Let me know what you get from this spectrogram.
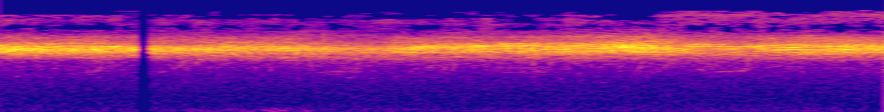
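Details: Continuous shrill buzzing of male cicadas in summer in Japan, produced by the tymbal; the high even drone cuts out abruptly for an instant near the start, then carries on unchanged.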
